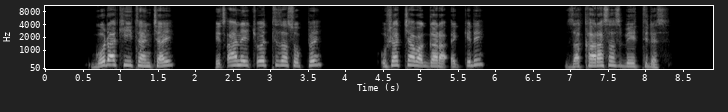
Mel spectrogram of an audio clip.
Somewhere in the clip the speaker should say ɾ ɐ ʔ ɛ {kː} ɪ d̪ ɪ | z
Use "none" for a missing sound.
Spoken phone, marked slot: kʼː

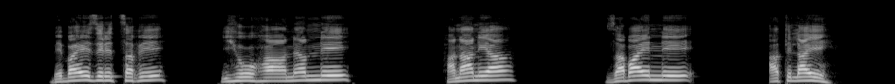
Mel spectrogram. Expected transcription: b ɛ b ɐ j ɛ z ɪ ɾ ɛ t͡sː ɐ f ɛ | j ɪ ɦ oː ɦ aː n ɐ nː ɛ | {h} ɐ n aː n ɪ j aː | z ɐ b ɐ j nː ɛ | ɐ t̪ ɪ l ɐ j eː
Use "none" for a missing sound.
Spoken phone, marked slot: h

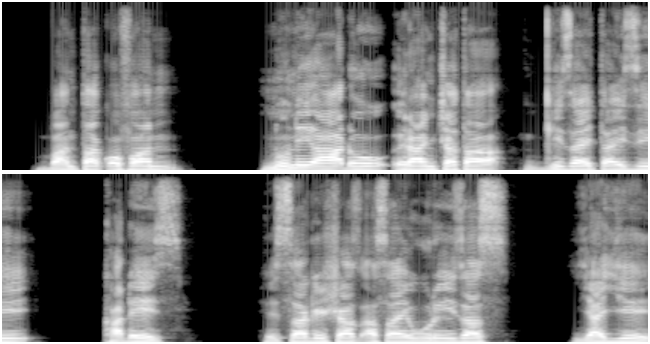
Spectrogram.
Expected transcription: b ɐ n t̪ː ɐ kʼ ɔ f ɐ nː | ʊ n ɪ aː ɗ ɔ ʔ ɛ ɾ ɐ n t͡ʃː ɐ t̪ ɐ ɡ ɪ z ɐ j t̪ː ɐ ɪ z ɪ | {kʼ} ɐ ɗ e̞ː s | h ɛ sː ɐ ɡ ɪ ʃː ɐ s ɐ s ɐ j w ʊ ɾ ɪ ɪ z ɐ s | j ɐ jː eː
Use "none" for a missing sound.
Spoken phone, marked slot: k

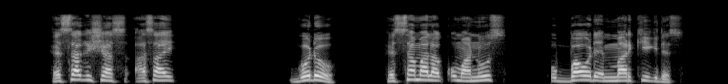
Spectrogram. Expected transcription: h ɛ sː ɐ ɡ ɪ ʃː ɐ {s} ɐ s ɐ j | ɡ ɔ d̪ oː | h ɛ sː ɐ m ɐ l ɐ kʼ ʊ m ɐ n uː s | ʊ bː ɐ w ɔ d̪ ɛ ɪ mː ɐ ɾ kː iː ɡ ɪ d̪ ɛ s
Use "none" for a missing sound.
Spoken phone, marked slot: s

